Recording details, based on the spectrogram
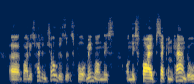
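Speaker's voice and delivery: ordinary delivery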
